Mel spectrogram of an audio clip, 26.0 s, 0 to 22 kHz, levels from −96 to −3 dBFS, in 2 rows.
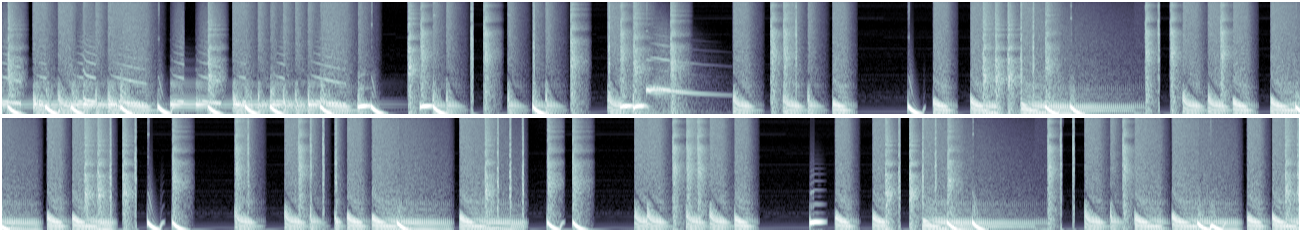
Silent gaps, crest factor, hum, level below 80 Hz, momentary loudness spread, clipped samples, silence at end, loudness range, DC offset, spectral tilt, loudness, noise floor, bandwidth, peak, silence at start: none; 10 dB; none; -20 dBFS; 7 LU; 0.4%; 0 s; 3 LU; under 0.1%; -4.5 dB/octave; -10 LUFS; -58 dBFS; over 20 kHz; 0 dBFS; 0 s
